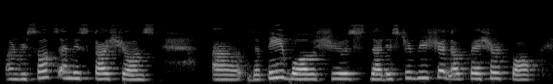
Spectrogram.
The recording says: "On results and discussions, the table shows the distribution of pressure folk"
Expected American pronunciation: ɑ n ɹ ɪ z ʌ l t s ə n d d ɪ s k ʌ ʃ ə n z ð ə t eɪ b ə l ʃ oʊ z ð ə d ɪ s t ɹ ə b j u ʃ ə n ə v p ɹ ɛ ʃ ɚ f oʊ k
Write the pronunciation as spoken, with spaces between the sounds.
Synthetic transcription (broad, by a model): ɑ n ɹ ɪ s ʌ l t s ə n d d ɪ s k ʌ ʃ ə n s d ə t eɪ b ə l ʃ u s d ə d ɪ s t ɹ ə b j u ʃ ə n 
